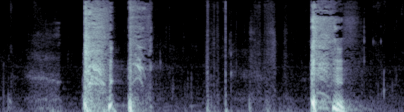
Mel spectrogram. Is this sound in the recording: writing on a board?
no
